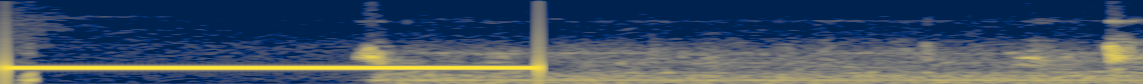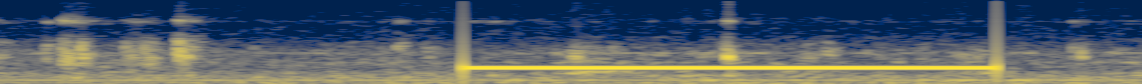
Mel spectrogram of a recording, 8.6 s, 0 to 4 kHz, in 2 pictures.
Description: Ringback tone (North America), 440 + 480 Hz.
